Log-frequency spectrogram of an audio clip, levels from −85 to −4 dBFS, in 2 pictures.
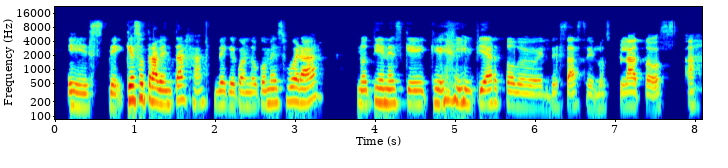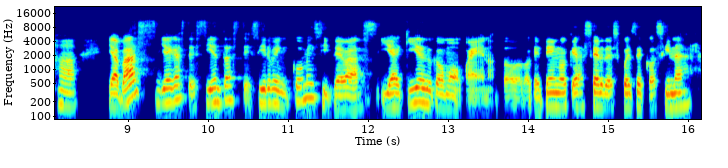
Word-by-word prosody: este, 155 -2 -1
que 220 - +9
es 225 - +2
otra 230 -4 +9
ventaja, 180 0 +2
de 175 0 -1
que 165 0 0
cuando 160 -1 -2
comes 190 +2 -2
fuera 210 +5 +5 0.4
no 180 -1 -1
tienes 190 -1 +1
que 175 -2 -1
que 190 -2 +1
limpiar 190 -3 +1
todo 160 -4 -2
el 145 0 -7
desastre, 155 -1 -4
los 150 +2 -14
platos 160 -3 0
ajá. 165 -1 -4 0.4
Ya - - +6
vas, - - +4
llegas, 200 +6 0
te - - -9
sientas, 210 +4 -4
te - - -12
sirven, 185 -4 -3
comes, 245 +5 -7
y 290 - -9
te 135 0 0
vas. 135 -1 -2
Y 155 - -3
aquí 155 +5 0
es 195 -2 +1
como, 145 -2 -3
bueno, - - -2
todo - - -7
lo - - -7
que - - -5
tengo 160 0 0
que 155 - 0
hacer 160 0 +2
después 150 +1 -3
de 160 - -2
cocinar. 155 +4 -3
175 Hz, 170 wpm, -23 LUFS, 155-195 Hz, 0.4 s, que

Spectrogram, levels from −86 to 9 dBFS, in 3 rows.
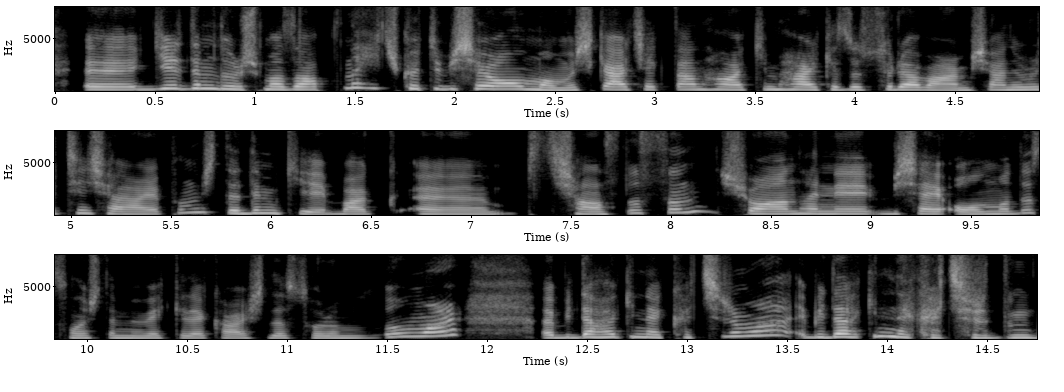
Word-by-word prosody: Eee, 250 -1 +4
girdim 320 +5 +2
duruşma 255 -2 +2
zaptına, 255 +10 +1
hiç 360 -3 -6
kötü 300 -3 -1
bir 275 - -2
şey 295 +1 +5
olmamış. 225 -7 +3
Gerçekten 245 -1 +2
hâkim 235 0 0
herkese 240 0 +1
süre 235 -2 +3
vermiş, 190 +2 0
yani 225 0 0
rutin 260 +3 -4
şeyler 215 -5 -1
yapılmış. 320 - -6
Dedim 260 +1 +1
ki 200 -5 -3
bak, 200 0 0 0.2
emm, 195 -2 -3 0.3
şanslısın, 275 - -3
şu 235 - 0
an 220 0 +4
hani 220 -1 0
bir 210 0 -6
şey 215 -1 +2
olmadı. 210 +6 -2
Sonuçta 205 -4 -7
müvekkile 195 0 -5
karşı 195 -1 -6
da 200 - -4
sorumluluğun 200 - -5
var. 380 +5 +5 0.5
Eee, 230 - +2
bir 230 - -4
dahakine 270 -1 +2
kaçırma. 350 - -2 0.2
E, - - -7
bir 270 +1 0
dahakini 295 +4 +5
de - - +1
kaçırdım, 225 -1 -2
235 Hz, 180 wpm, -23 LUFS, 205-275 Hz, 0.5 s, şey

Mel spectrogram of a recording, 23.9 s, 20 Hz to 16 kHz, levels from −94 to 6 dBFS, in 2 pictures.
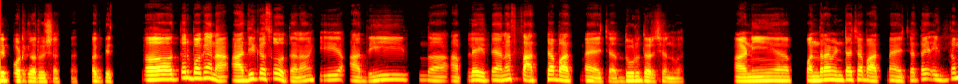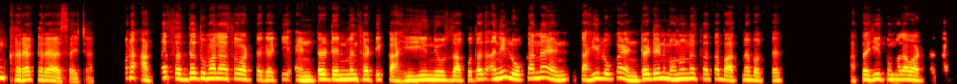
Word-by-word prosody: Report 130 -2 +3
करू 110 -2 +2
शकतात. 100 -2 -8 0.2
अगदीच. 115 -1 -2 0.4
अ, - - +5 0.4
तर 225 - +3
बघा 210 +1 +5
ना 165 - +3 0.2
आधी 135 +7 +3
कसं 190 0 -1
होतं 125 -8 0
ना 130 - -3 0.2
कीआधी 140 -4 -4 0.9
आपल्या 135 +5 -1
इथे 135 +3 -4
आहे 145 -1 +1
ना 165 - +1
7 180 -7 +2 0.2
च्या 170 -1 +4
बातम्या 135 0 +2
यायच्या 105 -2 -2
दूरदर्शनवर 120 -6 0 0.7
आणि 125 +1 +5 0.6
15 145 +4 +4
मिनिटाच्या 160 +1 +1
बातम्या 135 +2 -1
यायच्या, 125 +2 -4
तर - - -2
एकदम 170 +5 -2
खऱ्या-खऱ्या 150 -2 0
असायच्या. 100 -1 -7 0.4
पण 220 +2 -4
आता 155 +3 -3
सध्या 190 0 +1
तुम्हाला 200 0 +2
असं 190 0 -3
वाटतं 170 -2 -2
का? 150 - 0
की 170 +5 -9
एंटरटेनमेंटसाठी 170 +3 +1
काहीही 140 +4 0
न्यूज 155 -2 0
दाखवतात 155 +5 -1
आणि 215 +6 +2
लोकांना 200 +5 -1
एं 155 0 -1 0.2
काही 165 +7 -1
लोकं 190 +3 -3
एंटरटेन 180 +5 +1
म्हणूनच, 185 +2 +1
आता 180 +1 -4
बातम्या 140 +3 -2
बघतायत. 135 0 -7 0.9
असंही 170 +6 -1
तुम्हाला 170 -1 -1
वाटतं 145 -3 -2
का? 130 - -15
155 Hz, 145 wpm, -21 LUFS, 135-180 Hz, 0.9 s, अ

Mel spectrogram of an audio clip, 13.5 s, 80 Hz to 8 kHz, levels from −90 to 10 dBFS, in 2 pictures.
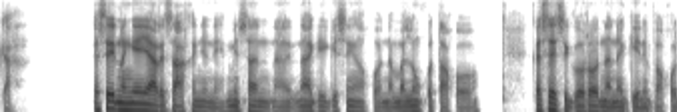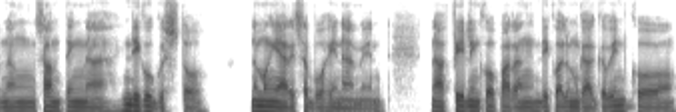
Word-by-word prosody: ka. - - -7 0.8
Kasi 140 +4 +7
nangyayari 125 -4 +7
sa 100 - +3
akin 100 0 -3
yun, - - -5
eh. - - -10
Minsan 100 -2 -1
na 95 0 -6
nagigising 100 +1 -3
ako 95 -1 -9
na 90 - -4
malungkot 100 0 -2
ako 85 0 -6 0.6
kasi 115 +3 +5
siguro 105 0 +2
nanaginip 95 -2 -1
ako 90 +2 -6
ng 95 0 -3
something 95 0 0
na 90 0 -4
hindi 110 -1 +3
ko 105 -1 +1
gusto 90 0 -5 0.4
na - - +1
mangyari 95 -3 +3
sa 95 - -2
buhay 90 0 -4
namin, 80 -1 -6 0.5
na 95 -1 +2
feeling 100 -2 +2
ko, 100 -2 -1
parang 95 -1 -1
hindi 100 - -1
ko - - -1
alam 95 0 -2
gagawin 95 +4 -2
ko. 90 -2 -3
95 Hz, 170 wpm, -23 LUFS, 90-100 Hz, 0.8 s, Kasi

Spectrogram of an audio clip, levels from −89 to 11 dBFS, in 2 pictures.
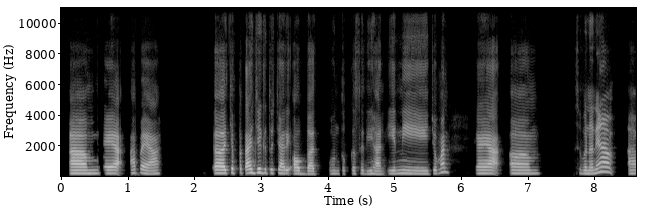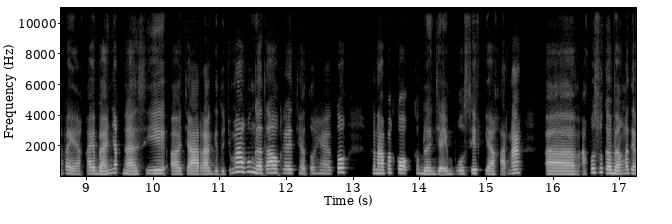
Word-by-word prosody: mmm, 205 0 +7
kayak 210 0 +5
apa 225 +2 -3
ya, 190 -1 +4 0.8
eee, 220 0 +9
cepat 245 +2 -1
aja 250 - +3
gitu 240 - -4
cari 215 -2 +2
obat 185 -3 +2 0.2
untuk 190 0 -11
kesedihan 190 -2 -3
ini. 195 -1 -1
Cuman 230 +9 0 0.4
kayak, 210 -1 +4 0.2
mmm, 205 -1 +1 0.5
sebenarnya 245 +8 +3 0.2
apa 200 +3 -3
ya, 170 -2 -5
kayak 195 +2 -3
banyak 195 +7 -1
nggak 185 -1 0
sih, 205 +2 -3
eee, 180 0 -3
cara 180 -1 +1
gitu. 185 +2 -12
Cuma 305 +5 +1
aku 315 - -4
nggak 230 -5 +1
tau 245 +1 0
kayak 230 -1 -6
jatuhnya 195 0 -10
itu 280 +7 -1 0.3
kenapa 225 +1 -2
kok 235 -3 -2
ke - - -16
belanja 185 -2 -3
impulsif 195 +4 -5
ya? 170 -1 -3
Karena, 195 +9 -1 0.4
eee, 180 -1 +1
aku 180 +9 -5
suka 260 -3 -2
banget 215 +1 0
205 Hz, 155 wpm, -23 LUFS, 185-225 Hz, 0.8 s, eee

